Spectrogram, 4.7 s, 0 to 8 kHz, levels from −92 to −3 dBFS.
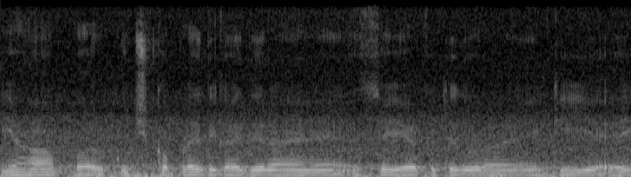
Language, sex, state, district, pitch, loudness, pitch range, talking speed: Hindi, male, Uttar Pradesh, Jalaun, 115 Hz, -36 LUFS, 115-120 Hz, 230 wpm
